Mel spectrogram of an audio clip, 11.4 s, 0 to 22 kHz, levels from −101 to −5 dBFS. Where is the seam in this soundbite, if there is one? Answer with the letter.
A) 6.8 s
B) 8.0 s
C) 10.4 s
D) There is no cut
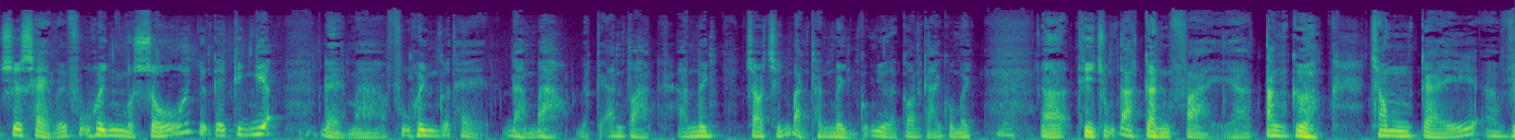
B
